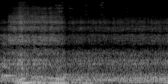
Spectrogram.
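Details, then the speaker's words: Project vehicle, after the fuel pump primes and the idle air control valve is heard: brief flare of engine noise that dies within a second. Cranks but won't start; the owner hopes it is air in the fuel lines. "Same result. I think what I'm going to try to do, you give it a hair of throttle, maybe see if there's any air in those lines still."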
